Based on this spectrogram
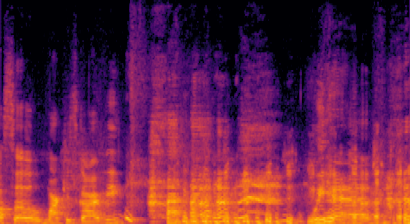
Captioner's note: all laughing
